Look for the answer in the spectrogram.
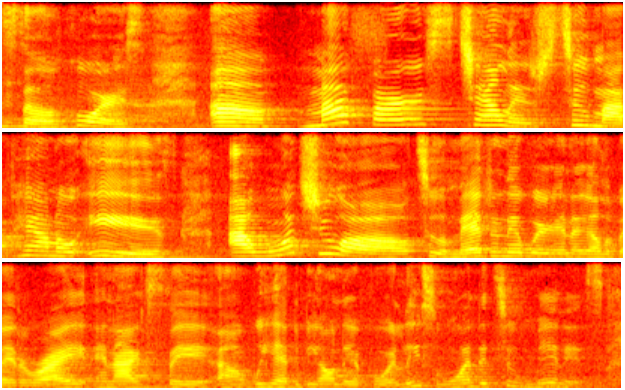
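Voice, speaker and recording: A woman's voice: on the high side, animated, normal speed, background noise. A woman moderating a book festival panel, enthusiastic and chatty, often checking in with the crowd. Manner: enthusiastic, cheers and asks the crowd "okay?".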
